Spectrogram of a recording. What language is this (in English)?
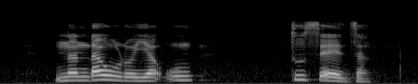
Venda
